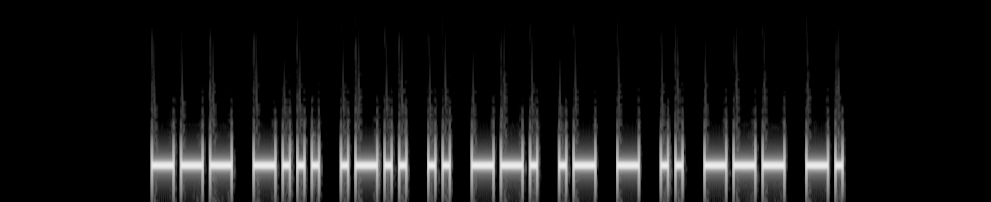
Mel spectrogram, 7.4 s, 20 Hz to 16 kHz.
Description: Morse code, heard as a keyed tone, about 22 wpm, 700 Hz. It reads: OBLIGATION
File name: practice / 22wpm / 10 Letter Words - First 3 Letters Given - 22wpm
